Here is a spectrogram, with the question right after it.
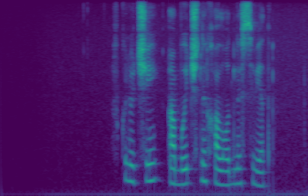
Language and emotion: Russian, neutral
